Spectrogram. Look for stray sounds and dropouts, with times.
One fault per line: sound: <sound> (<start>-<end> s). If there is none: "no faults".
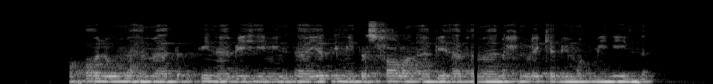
sound: dropout (4.7-4.8 s)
